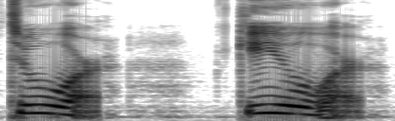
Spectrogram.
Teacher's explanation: a gliding vowel that starts with a short ooh sound, has an ooh like in good and glides towards the schwa sound. So your lips start slightly round and then relax. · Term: dip thong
